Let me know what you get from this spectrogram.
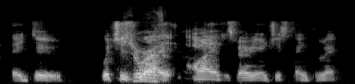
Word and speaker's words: Ayn: It is Ayn Rand, right? – Yeah. – Okay, yeah. Yeah, I was trying to look that up beforehand. So, ha. – It rhymes with mine, like Mein Kampf.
